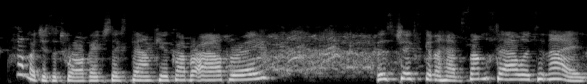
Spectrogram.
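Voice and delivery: loud checkout loudspeaker call; intercom announcement. Retold or imitated. Checkout clerk paging a price check over the speaker, loud.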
